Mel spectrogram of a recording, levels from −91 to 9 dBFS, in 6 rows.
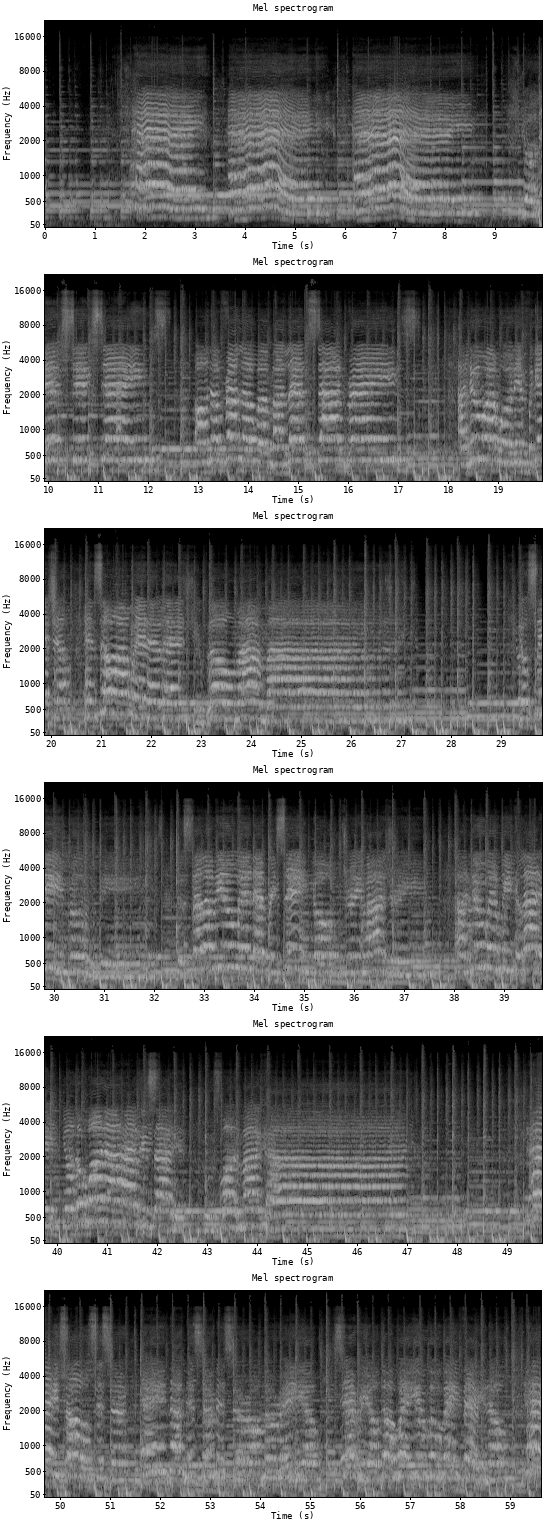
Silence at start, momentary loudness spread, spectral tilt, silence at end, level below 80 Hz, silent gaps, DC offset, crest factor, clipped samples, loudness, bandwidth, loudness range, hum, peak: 0 s; 9 LU; -4 dB/octave; 0 s; -40 dBFS; none; under 0.1%; 16 dB; under 0.1%; -25 LUFS; 19 kHz; 4 LU; none; -10 dBFS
